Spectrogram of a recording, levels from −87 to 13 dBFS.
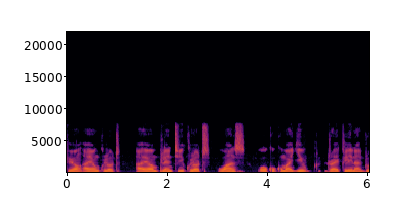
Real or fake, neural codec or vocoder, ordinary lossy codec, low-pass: real; none; none; none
